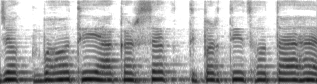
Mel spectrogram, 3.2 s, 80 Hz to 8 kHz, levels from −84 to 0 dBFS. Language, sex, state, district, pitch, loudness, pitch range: Hindi, female, Bihar, Vaishali, 240 Hz, -14 LUFS, 235-250 Hz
